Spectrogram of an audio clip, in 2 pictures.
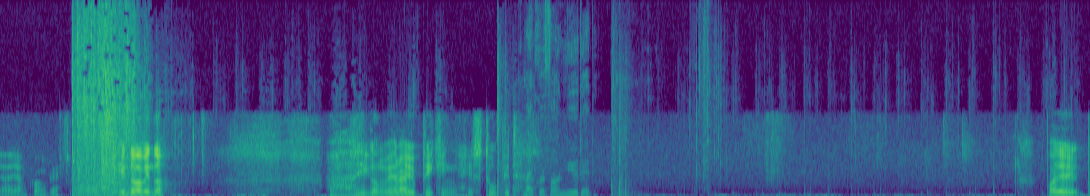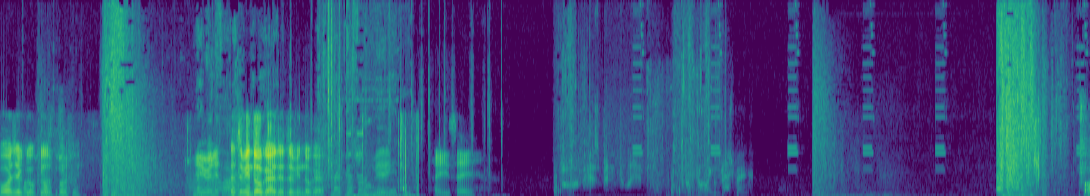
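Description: Gunshots crack loudly from a game.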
